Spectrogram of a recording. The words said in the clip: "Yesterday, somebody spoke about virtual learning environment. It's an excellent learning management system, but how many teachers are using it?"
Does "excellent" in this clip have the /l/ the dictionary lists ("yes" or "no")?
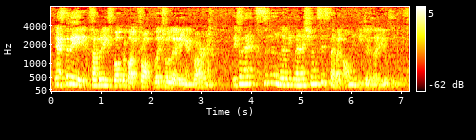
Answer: no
